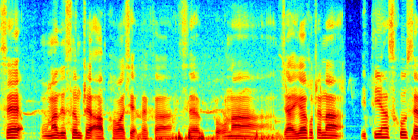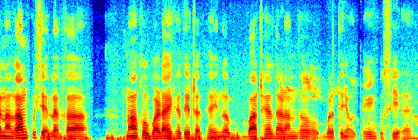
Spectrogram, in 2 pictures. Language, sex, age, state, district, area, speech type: Santali, male, 18-30, West Bengal, Malda, rural, spontaneous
